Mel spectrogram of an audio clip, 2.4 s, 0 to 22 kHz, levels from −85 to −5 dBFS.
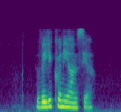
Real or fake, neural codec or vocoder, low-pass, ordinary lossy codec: fake; codec, 16 kHz, 1 kbps, X-Codec, HuBERT features, trained on balanced general audio; 7.2 kHz; none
